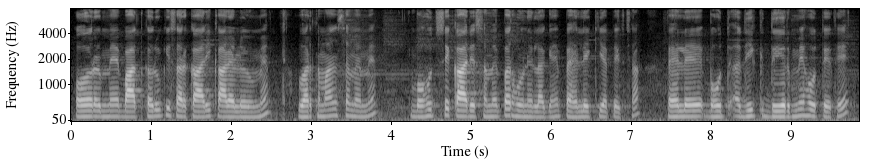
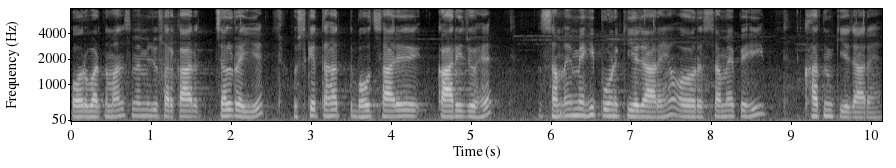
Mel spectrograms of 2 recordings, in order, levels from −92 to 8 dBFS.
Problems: none marked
